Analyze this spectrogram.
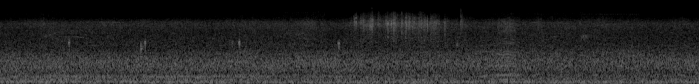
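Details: Swarming honey bees gathered on a small tree branch give an unbroken, even drone of countless wings, with a brief burst of higher-pitched chirping near the middle.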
